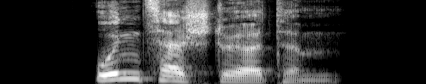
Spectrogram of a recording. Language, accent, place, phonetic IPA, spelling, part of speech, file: German, Germany, Berlin, [ˈʊnt͡sɛɐ̯ˌʃtøːɐ̯təm], unzerstörtem, adjective, De-unzerstörtem.ogg
- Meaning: strong dative masculine/neuter singular of unzerstört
